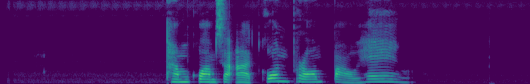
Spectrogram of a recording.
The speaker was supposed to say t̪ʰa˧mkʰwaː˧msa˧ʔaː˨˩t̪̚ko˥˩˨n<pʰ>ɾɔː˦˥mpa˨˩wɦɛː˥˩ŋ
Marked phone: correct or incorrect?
correct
